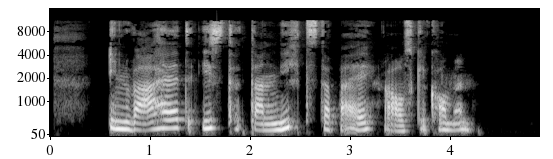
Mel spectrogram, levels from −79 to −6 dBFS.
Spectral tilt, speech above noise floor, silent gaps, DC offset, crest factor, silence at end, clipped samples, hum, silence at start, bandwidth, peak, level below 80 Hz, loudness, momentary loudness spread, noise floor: -3.5 dB/octave; 61 dB; none; under 0.1%; 18 dB; 0.65 s; under 0.1%; none; 0.05 s; 12 kHz; 0 dBFS; -56 dBFS; -16 LUFS; 6 LU; -77 dBFS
